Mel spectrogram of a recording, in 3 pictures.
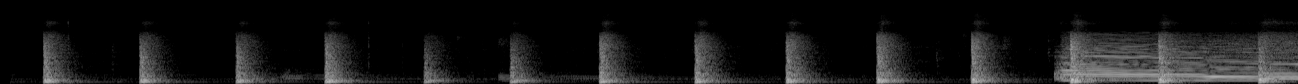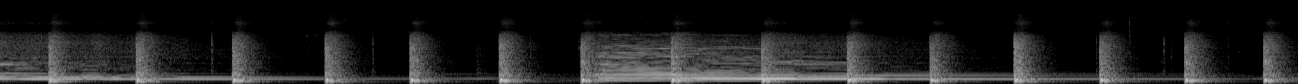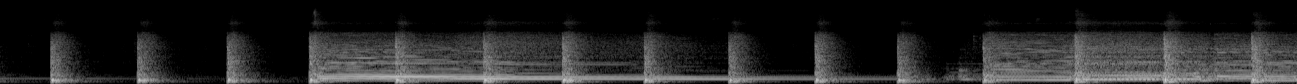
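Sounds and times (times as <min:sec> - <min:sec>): drum kit beat: 0:00.4 - 0:00.8, 0:01.4 - 0:01.8, 0:02.4 - 0:06.4, 0:07.0 - 0:09.1, 0:09.7 - 0:38.9
sustained instrument long notes: 0:10.5 - 0:27.3, 0:29.0 - 0:38.9.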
